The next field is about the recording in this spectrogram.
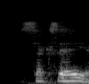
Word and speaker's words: Sexay: Am I saying it right? – Sexay, yeah. Jerry the King Lawler's son.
